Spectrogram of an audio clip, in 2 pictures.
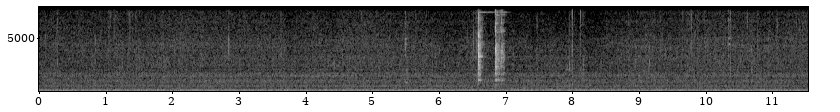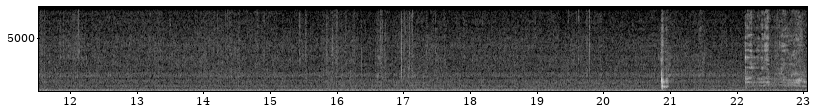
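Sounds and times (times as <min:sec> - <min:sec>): chicken sizzling in a pan: 0:00.0 - 0:23.0
faint crackles: 0:00.0 - 0:23.0
sharp metal clinks: 0:06.6 - 0:07.1.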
